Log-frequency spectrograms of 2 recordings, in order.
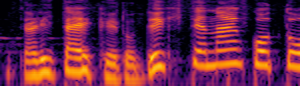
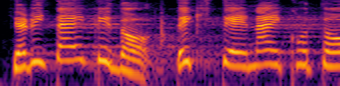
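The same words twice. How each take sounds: First: Said in the usual way. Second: Radio title call, higher than usual chat; theme title call. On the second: Real, not acted. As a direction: announce the segment title with a lift. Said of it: "今日のテーマはこちら".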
